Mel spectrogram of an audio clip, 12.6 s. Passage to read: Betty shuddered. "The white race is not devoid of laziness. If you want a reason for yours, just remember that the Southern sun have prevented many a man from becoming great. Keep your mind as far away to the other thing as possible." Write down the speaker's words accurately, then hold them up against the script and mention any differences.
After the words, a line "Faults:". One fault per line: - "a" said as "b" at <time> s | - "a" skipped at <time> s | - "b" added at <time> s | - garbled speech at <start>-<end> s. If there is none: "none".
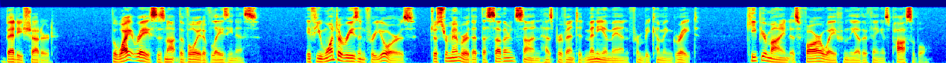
Betty shuddered. "The white race is not devoid of laziness. If you want a reason for yours, just remember that the Southern sun has prevented many a man from becoming great. Keep your mind as far away from the other thing as possible."
Faults:
- "have" said as "has" at 7.2 s
- "to" said as "from" at 11.2 s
